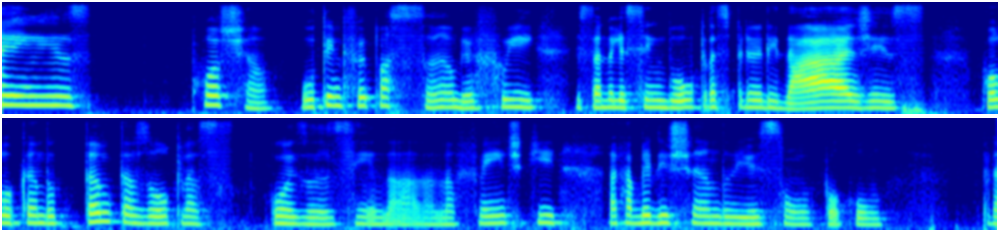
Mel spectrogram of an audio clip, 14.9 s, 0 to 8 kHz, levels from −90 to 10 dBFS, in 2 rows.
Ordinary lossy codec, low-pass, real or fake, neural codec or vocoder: none; 7.2 kHz; fake; codec, 16 kHz, 1 kbps, FunCodec, trained on Chinese and English, 50 frames a second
